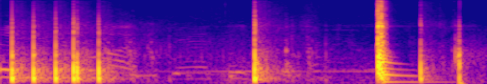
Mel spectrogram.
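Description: Gunfire in a firefight: a rapid automatic burst of about seven shots, a single shot about a second later, then one loud crack near the end, with a man shouting in between.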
